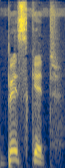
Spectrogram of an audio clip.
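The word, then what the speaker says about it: biscuit: और इसे पढ़ते हैं बिस्किट। क्या पढ़ते हैं? बिस्किट।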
